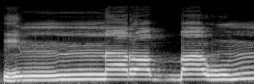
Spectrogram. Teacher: মিম সাকিনের পরে বা থাকলে মিম সাকিন গুন্নাহ করে পড়তে হয়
